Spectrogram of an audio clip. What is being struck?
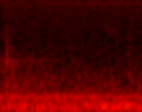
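Nothing is struck.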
